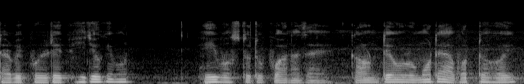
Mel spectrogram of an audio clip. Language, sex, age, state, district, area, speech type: Assamese, male, 18-30, Assam, Lakhimpur, urban, spontaneous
